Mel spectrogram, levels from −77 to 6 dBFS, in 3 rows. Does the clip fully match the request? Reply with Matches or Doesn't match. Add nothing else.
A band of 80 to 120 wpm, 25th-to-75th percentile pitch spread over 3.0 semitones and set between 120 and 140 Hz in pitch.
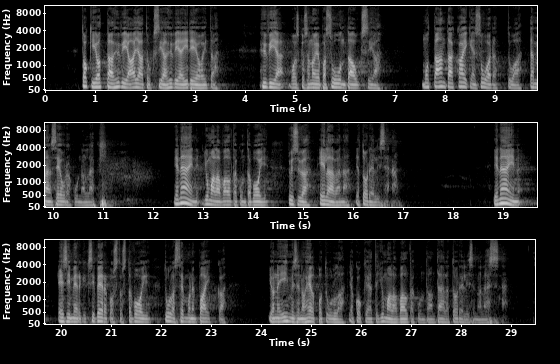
Matches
